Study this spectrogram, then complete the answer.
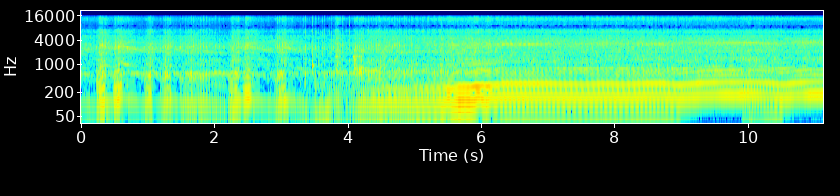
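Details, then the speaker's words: Stihl MS361 chainsaw, cold day on choke, after a scored piston was replaced with a Meteor piston and Caber rings: stutters, catches, then runs steady, idling and revving out. "I don't think this chain is as sharp as it should be, but as you can see, it's running, idling, revving out. Seems to be doing well under load as well."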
